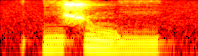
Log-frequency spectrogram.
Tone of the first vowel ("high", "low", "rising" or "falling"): low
